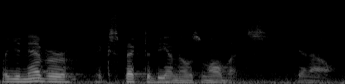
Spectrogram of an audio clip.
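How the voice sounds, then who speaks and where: Audible room echo surrounds a man's dark, mellow voice with vocal fry, lively intonation and a fairly slow pace. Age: 60s. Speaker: former missionary and church planter. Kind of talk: interview.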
